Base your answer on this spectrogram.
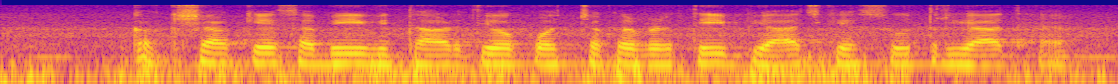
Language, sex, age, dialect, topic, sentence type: Hindi, male, 25-30, Awadhi Bundeli, banking, statement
